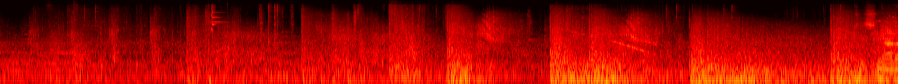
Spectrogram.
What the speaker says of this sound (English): Well, that's the artillery.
